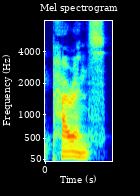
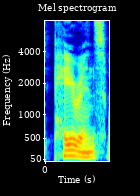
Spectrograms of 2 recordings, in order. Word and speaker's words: parents: Okay, the first thing to comment on here is the pronunciation of the word parent quite a few of my students are from Spain and Italy, and it's quite common to hear them say parents with pa. The correct way to say it, however, is parents with pay, the same way you would say the verb to pay. So be careful with that one, parents.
